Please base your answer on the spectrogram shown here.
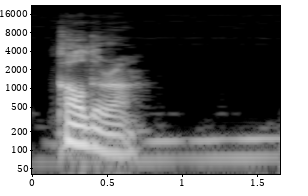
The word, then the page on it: caldera: Australian English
